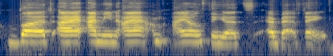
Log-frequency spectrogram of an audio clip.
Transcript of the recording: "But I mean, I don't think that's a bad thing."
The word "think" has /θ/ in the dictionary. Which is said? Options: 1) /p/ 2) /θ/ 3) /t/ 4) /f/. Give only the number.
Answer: 2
